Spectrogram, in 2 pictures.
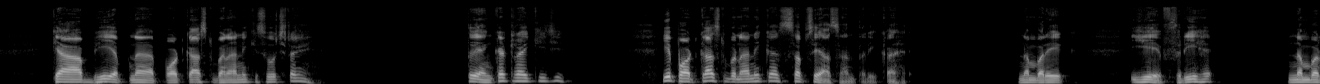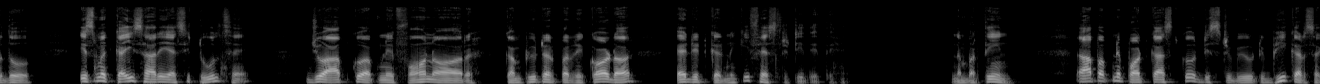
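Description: No technical faults are audible anywhere in the recording.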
